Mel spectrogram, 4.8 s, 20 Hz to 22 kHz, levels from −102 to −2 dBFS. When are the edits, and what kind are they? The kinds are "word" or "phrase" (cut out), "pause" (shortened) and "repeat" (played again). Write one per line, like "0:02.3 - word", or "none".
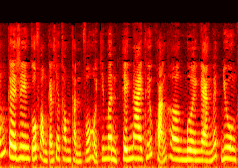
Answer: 0:01.1 - word
0:02.4 - pause
0:02.9 - word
